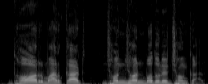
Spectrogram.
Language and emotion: Bengali, neutral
